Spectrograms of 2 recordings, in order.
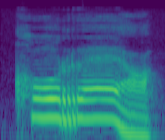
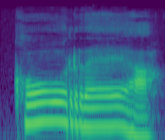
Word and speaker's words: Korea: Another word, Korea, Korea, ea.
